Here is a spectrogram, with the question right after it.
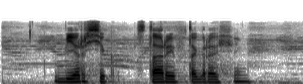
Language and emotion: Russian, neutral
